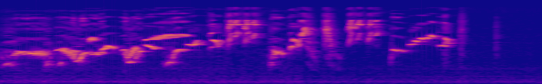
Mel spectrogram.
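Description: White-rumped shama (murai batu) singing: a fast, varied run of clear whistled phrases that turns to harsher rasping notes, then stops abruptly near the end.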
